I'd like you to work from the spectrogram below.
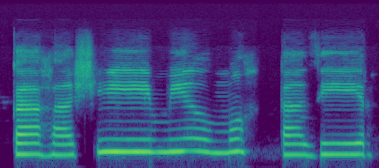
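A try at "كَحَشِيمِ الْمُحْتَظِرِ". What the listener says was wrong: Nggak ada yang panjang. Muhtadir. Gitu. Diulang.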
